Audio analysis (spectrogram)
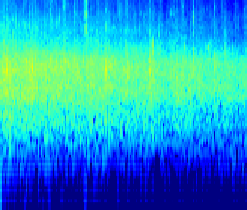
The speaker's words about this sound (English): So go ahead and give a round of applause again.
